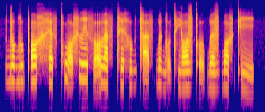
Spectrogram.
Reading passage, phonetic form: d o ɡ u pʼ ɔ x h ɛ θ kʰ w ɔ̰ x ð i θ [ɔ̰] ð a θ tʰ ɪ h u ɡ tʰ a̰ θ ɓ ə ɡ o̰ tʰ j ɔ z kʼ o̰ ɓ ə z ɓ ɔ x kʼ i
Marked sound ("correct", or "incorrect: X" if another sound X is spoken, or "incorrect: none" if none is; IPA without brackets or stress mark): correct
